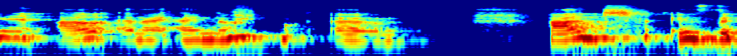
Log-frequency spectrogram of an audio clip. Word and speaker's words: Hajj: I kind of when I was reading it out, and I know Hajj is the correct pronunciation, but for some reason I was thinking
